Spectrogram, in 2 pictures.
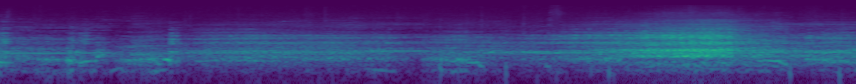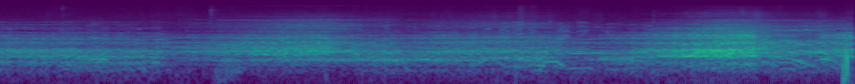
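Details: Black howler monkeys (Alouatta caraya) roar in deep, rasping waves that swell and fade as two rival groups meet near Monkey River, Belize.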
